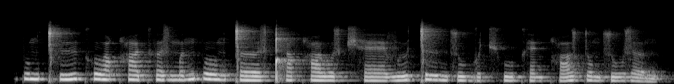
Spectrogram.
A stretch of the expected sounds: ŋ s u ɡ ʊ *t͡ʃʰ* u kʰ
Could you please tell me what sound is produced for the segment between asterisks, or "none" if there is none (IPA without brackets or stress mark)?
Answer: t͡ʃʰ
